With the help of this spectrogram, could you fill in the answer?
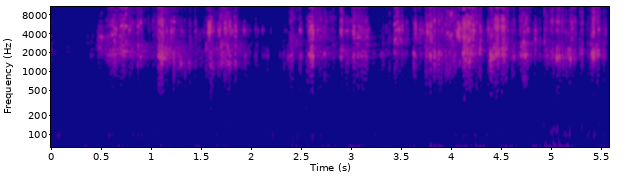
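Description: A hand-sized, segmented green-gold metallic 3D printed plastic articulated slug toy is rolled over a hand and squeezed between the fingers, so its segments click together. A quiet, dense stream of small crinkly clicks and rattles runs throughout, bright with a sharp tick near 1.9 kHz and little low end.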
